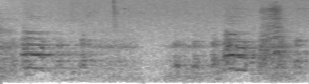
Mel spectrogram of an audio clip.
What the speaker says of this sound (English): the chickens are annoying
